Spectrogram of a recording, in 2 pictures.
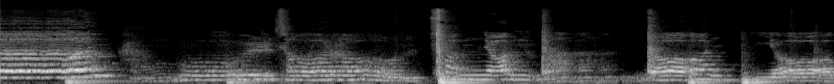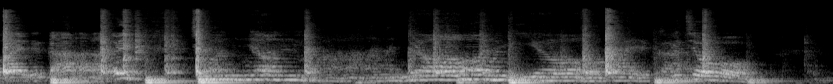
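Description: A woman singing a Gyeonggi minyo (Korean folk song) line in a long-held, wavering, ornamented voice, accompanying herself on a janggu hourglass drum struck with a thin stick in the 12-beat gutgeori rhythm. Deep drum strokes and sharp stick clicks fall about once a second under the voice.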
